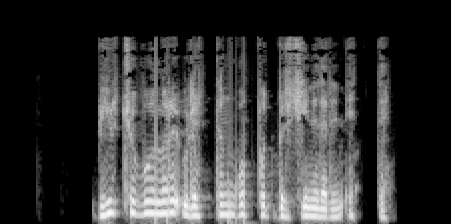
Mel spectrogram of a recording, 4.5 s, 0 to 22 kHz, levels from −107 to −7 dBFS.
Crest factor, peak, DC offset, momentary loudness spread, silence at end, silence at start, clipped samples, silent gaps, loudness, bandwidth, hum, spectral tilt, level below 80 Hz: 18 dB; 0 dBFS; under 0.1%; 15 LU; 0.65 s; 1 s; under 0.1%; 3.63-3.74 s; -17 LUFS; 11.5 kHz; none; -7 dB/octave; -50 dBFS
